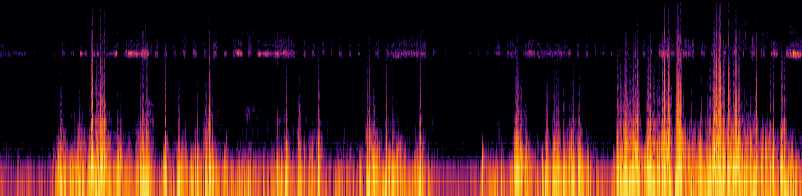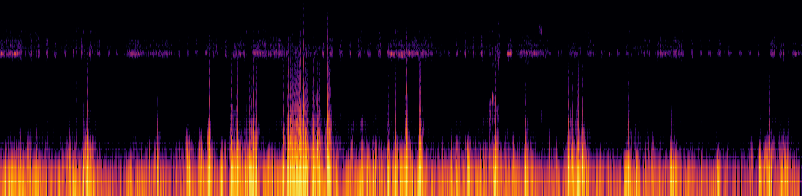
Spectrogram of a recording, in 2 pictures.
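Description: Wind gusts and buffets outdoors.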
